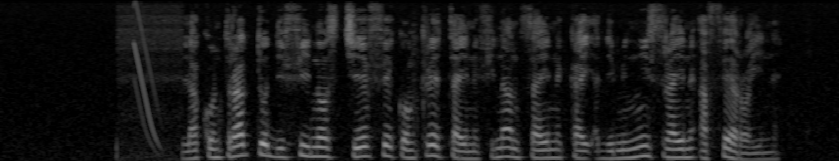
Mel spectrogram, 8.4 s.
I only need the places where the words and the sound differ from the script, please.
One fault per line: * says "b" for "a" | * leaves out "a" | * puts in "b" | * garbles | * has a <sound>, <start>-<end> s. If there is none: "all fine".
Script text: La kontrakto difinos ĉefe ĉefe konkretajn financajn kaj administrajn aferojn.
* has a chirp, 1.3-1.7 s
* leaves out "ĉefe"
